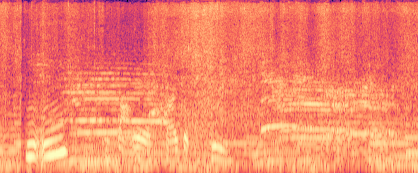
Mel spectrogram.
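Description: Sheep bleat in wavering cries near and far over constant background hiss and noise, mixed with people talking.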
